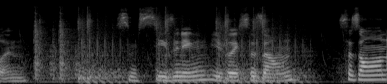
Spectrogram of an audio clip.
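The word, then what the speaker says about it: Sazón: Sazon, I've always pronounced that a little weird. Swirls has to correct me. I think I inflected it on the wrong syllable. Sazon.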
